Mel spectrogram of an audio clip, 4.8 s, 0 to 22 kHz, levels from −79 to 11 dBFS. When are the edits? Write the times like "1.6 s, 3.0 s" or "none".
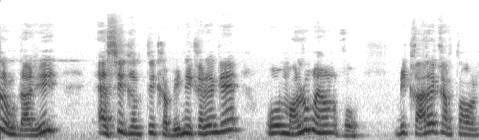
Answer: none

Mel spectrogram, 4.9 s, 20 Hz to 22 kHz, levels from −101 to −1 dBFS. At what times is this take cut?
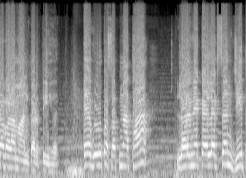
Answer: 1.4 s

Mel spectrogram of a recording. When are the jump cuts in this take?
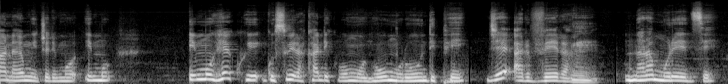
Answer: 4.7 s, 6.1 s

